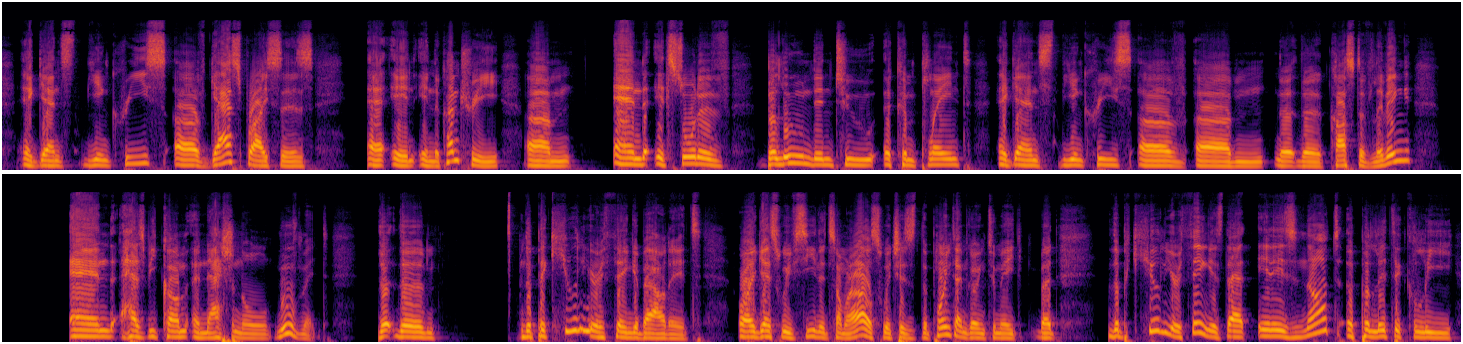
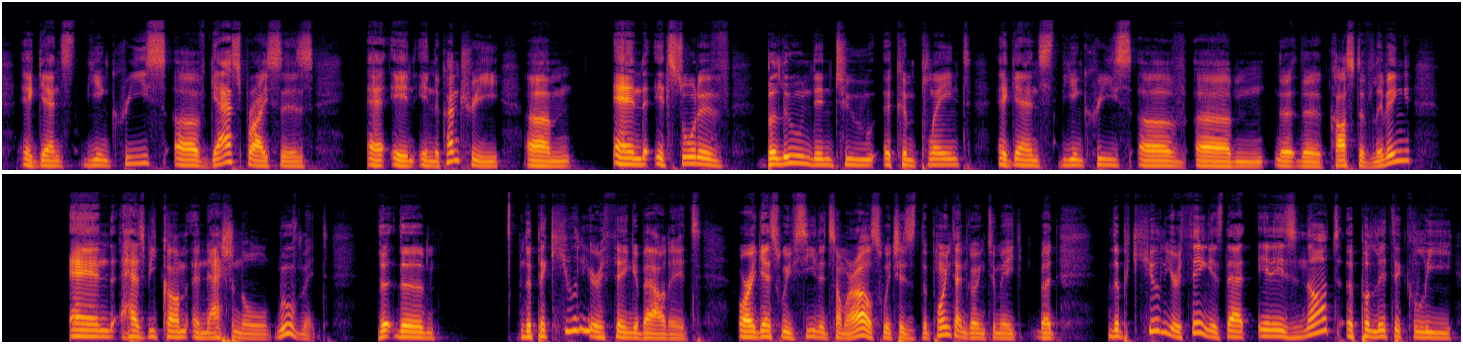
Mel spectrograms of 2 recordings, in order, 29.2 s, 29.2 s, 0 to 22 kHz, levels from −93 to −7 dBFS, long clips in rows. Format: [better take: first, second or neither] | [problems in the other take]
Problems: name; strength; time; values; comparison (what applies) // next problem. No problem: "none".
second | distortion; slight; 10 dB below the speech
